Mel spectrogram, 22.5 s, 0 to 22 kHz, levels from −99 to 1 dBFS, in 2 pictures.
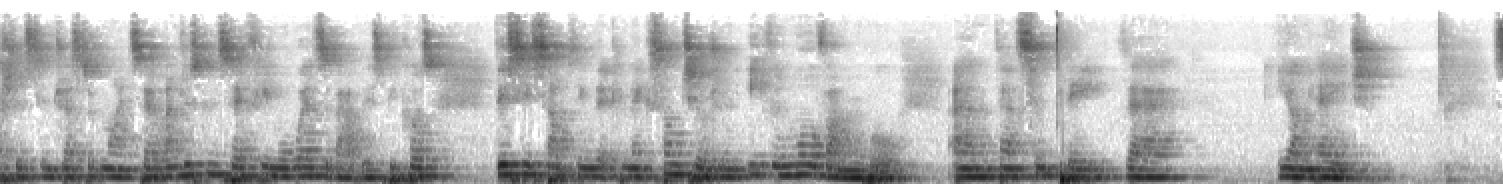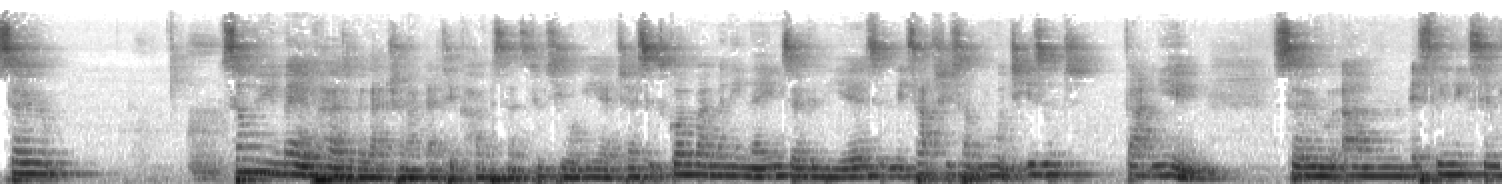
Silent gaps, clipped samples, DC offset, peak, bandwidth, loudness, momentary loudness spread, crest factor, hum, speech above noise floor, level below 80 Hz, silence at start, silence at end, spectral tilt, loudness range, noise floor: none; under 0.1%; under 0.1%; -2 dBFS; 16 kHz; -22 LUFS; 9 LU; 20 dB; none; 37 dB; -42 dBFS; 0 s; 0 s; -6.5 dB/octave; 5 LU; -58 dBFS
